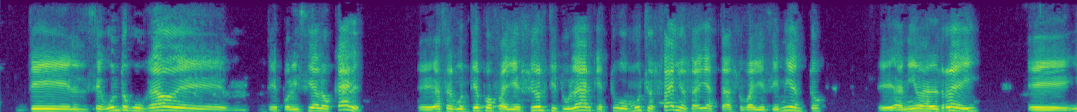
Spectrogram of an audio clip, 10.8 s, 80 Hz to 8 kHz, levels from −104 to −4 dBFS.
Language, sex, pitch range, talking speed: Spanish, male, 150-215 Hz, 145 wpm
